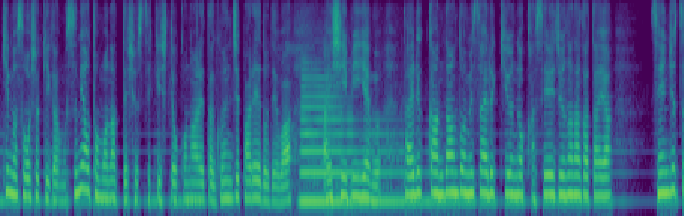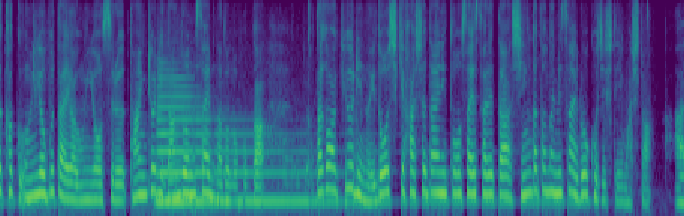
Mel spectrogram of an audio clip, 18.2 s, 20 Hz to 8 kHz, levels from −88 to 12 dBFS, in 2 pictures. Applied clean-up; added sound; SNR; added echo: neural mask model RNNoise.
